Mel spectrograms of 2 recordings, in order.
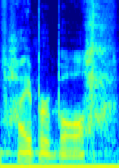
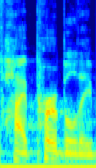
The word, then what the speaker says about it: hyperbole: But I also realized that some of you, English is not your first language, and so you actually, the right way to say that is the epitome of hyperbole, but the way that you spell it, we're sorry for our language.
